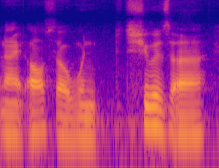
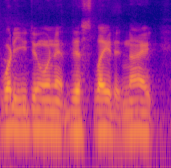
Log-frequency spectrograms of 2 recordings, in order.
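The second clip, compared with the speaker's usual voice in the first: normal talking voice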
